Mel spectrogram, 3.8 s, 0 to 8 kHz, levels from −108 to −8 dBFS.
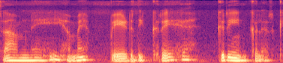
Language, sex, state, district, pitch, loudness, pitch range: Hindi, male, Himachal Pradesh, Shimla, 130 Hz, -15 LUFS, 130-155 Hz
